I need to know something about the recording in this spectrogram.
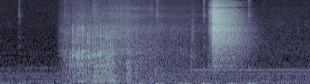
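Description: Air hisses sharply from a bus's doors or brakes.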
